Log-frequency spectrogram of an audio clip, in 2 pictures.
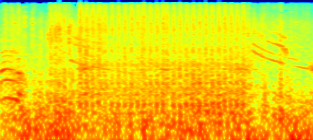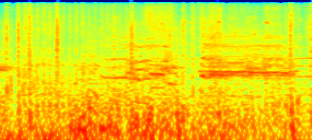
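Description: Rapid German machine gun fire from a bunker in a war film beach battle, loud and continuous, with dense overlapping bursts and sharp cracks running unbroken through the whole stretch.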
